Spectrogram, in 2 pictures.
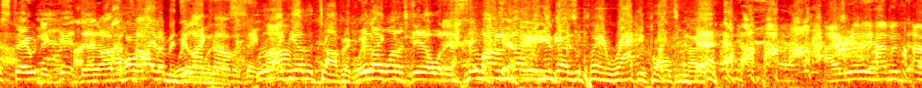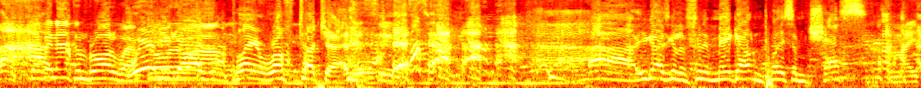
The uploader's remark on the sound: live broadcast from the Comedy Cellar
